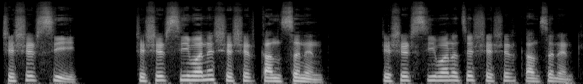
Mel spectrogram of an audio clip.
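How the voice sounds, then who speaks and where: A man teaching an English grammar lesson, repeating key phrases slowly and checking whether his students follow. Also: a little high, fairly bright tone, dry recording. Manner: quizzes students with rhetorical checks. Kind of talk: classroom grammar lecture.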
